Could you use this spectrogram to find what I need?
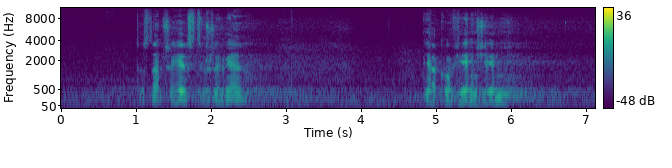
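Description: An elderly man reads aloud slowly through a microphone in a large echoing hall.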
